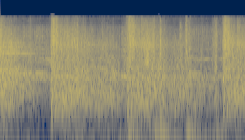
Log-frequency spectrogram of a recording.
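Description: Gunfire from a battle in a canyon: a few heavy, booming reports with long rumbling tails, spaced about a second apart, loud and with no talk.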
